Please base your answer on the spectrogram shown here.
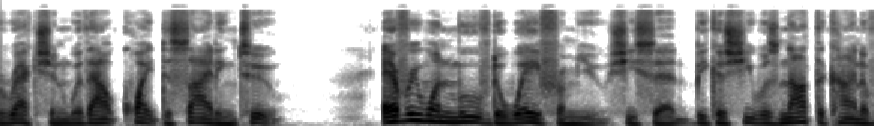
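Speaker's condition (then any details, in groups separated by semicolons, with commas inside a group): No condition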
